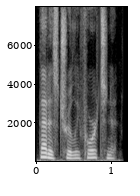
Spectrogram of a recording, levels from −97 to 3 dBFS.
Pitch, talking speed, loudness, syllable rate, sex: 175 Hz, 195 wpm, -19 LUFS, 7.3 syllables/s, female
